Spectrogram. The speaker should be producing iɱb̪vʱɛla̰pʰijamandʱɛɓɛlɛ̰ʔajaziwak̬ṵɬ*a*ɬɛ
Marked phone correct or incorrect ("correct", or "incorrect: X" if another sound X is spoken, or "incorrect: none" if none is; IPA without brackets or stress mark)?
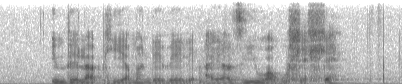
incorrect: ɛ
